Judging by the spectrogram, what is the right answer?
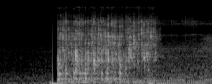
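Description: Tap water suddenly gushes on and runs in a loud, steady splash while small chopped pieces of liver are washed in a sink, then the flow softens toward the end.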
